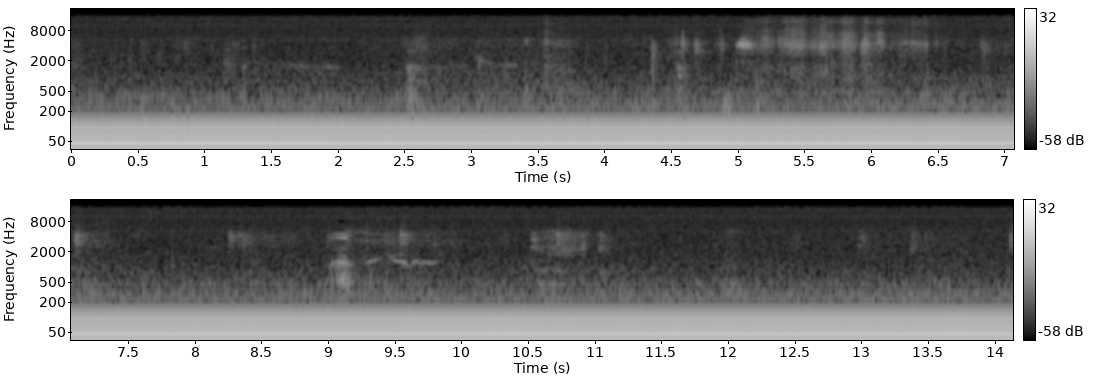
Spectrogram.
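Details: Squirrels squabble while hungry, with a rough burst of high squealing chatter midway, then scattered short squeaks and breathy noises against a low background hum.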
